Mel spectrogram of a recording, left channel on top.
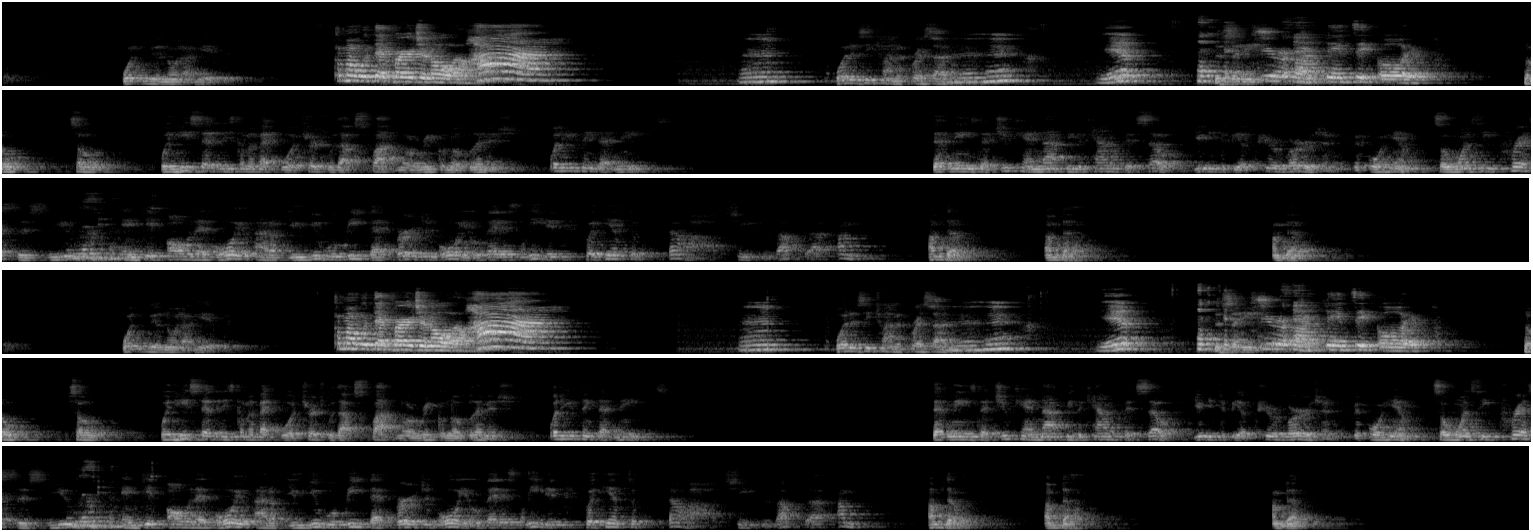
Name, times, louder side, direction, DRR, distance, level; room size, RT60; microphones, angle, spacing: voice 1, 1.2-2.3 8.3-9.7 12.1-12.9 15.2-15.4 16.0-16.3 16.9-20.4 20.8-21.7 24.6-27.0 27.2-31.4 31.8-36.1 36.4-36.9 37.2-39.1 39.8-40.3 41.0-41.4 43.3-43.6, right 1 dB, 35° right, -1 dB, 1.2 m, -31 dB
voice 2, 3.3-5.6 12.6-14.2, right 2 dB, 80° right, -2 dB, 4.1 m, -19 dB
voice 3, 7.3-7.7 9.4-10.1 10.9-11.3 11.9-12.0 12.9-13.2 31.2-31.7, right 2 dB, 55° right, -2 dB, 2.7 m, -26 dB
11.0 x 8.6 x 3.5 m, 0.79 s
head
